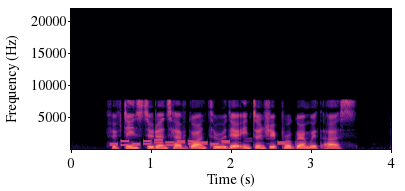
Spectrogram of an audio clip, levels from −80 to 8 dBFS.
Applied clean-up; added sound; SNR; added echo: none; Telephone; 12 dB; none.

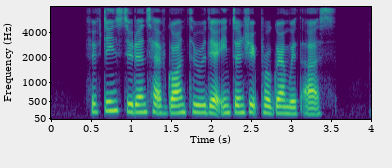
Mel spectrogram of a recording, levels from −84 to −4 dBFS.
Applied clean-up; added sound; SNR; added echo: none; none; none; none.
